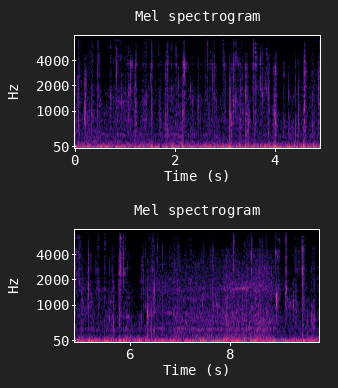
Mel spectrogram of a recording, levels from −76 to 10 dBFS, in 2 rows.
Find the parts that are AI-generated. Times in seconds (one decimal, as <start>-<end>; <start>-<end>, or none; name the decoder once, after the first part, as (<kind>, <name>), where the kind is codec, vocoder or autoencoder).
1.0-3.8 (codec, DAC)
